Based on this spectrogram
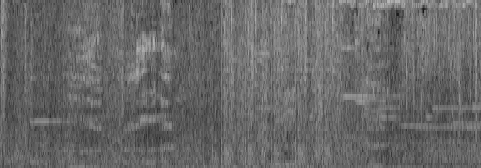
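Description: Dense video game gunfire, bursts of shots blurring into a continuous loud clatter with rumbling booms underneath, sustained without a break.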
